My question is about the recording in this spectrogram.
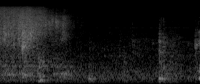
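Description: Kitchen sink faucet running as soap is rinsed off hands, the water stopping within the first second. A quieter stretch follows with a small knock.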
